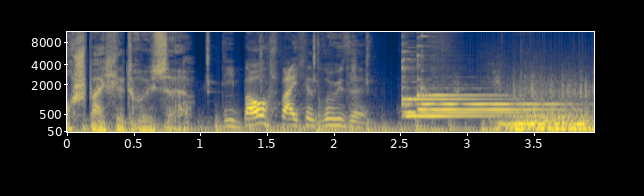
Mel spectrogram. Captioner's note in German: Klingeln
